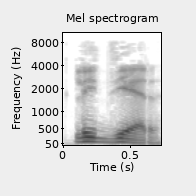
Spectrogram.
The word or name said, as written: Lizier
